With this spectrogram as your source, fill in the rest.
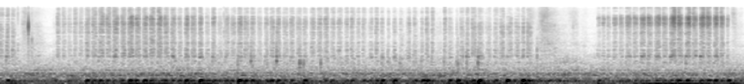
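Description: A felt-tip marker scribbles fast back and forth on a thin, coated, glossy printed magazine page, filling in letters. Dense, scratchy strokes come in a steady stream of quick rubbing sounds over a low, constant hum. Brighter bursts of scratching rise near the start and again toward the end.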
